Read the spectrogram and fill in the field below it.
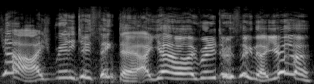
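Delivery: sneering parody of a leftist agreeing; mock leftist. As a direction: ham up an eager, naive yes-man. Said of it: "they'd be like".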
